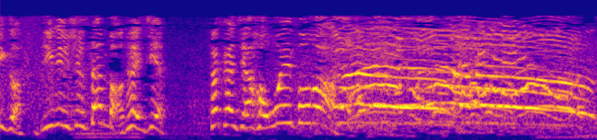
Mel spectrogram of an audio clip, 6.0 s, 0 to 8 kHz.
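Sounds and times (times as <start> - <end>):
speech: 0.0 - 4.7
large crowd cheering and shouting as a fleet of ships comes into harbour: 3.3 - 5.9.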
